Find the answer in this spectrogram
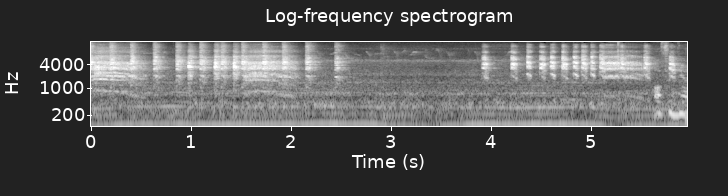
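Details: Mangrove rail (Rallus longirostris) at Peruíbe, Brazil, on 13 July, answering a guide's calling, gives a harsh, dry clattering series of kek notes in two bursts, about four per second, over a steady low hum and faint voices.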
